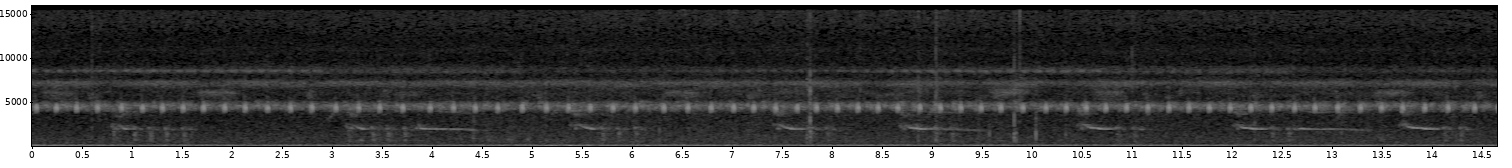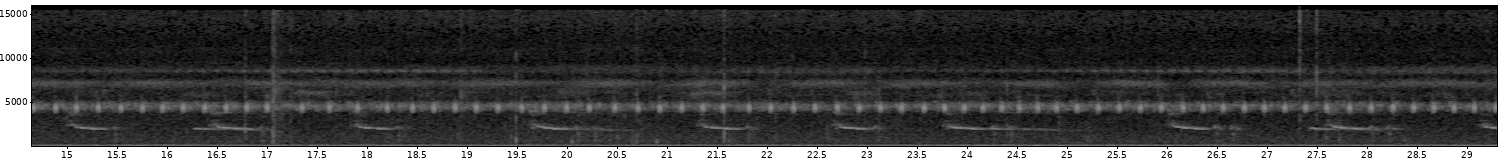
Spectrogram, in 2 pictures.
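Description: Faint forest ambience: a steady, rapidly pulsing high insect trill, with a bird's short falling chirp repeated about once a second.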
